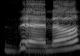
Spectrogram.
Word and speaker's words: Zaina: नाम है जैना, स्पेलिंग है ZAINA, मीनिंग है सफ़र करने वाली।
